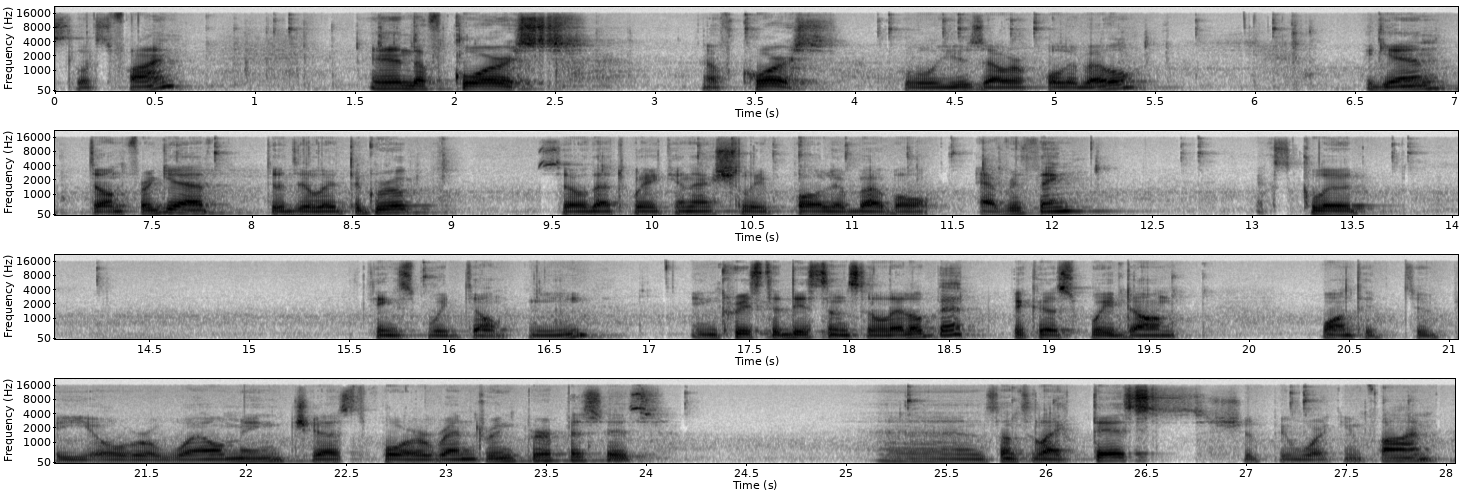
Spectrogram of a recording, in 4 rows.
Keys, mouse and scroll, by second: 1.2 Tab, 1.3-2.4 typing, 2.6 Delete, 8.7 Return.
